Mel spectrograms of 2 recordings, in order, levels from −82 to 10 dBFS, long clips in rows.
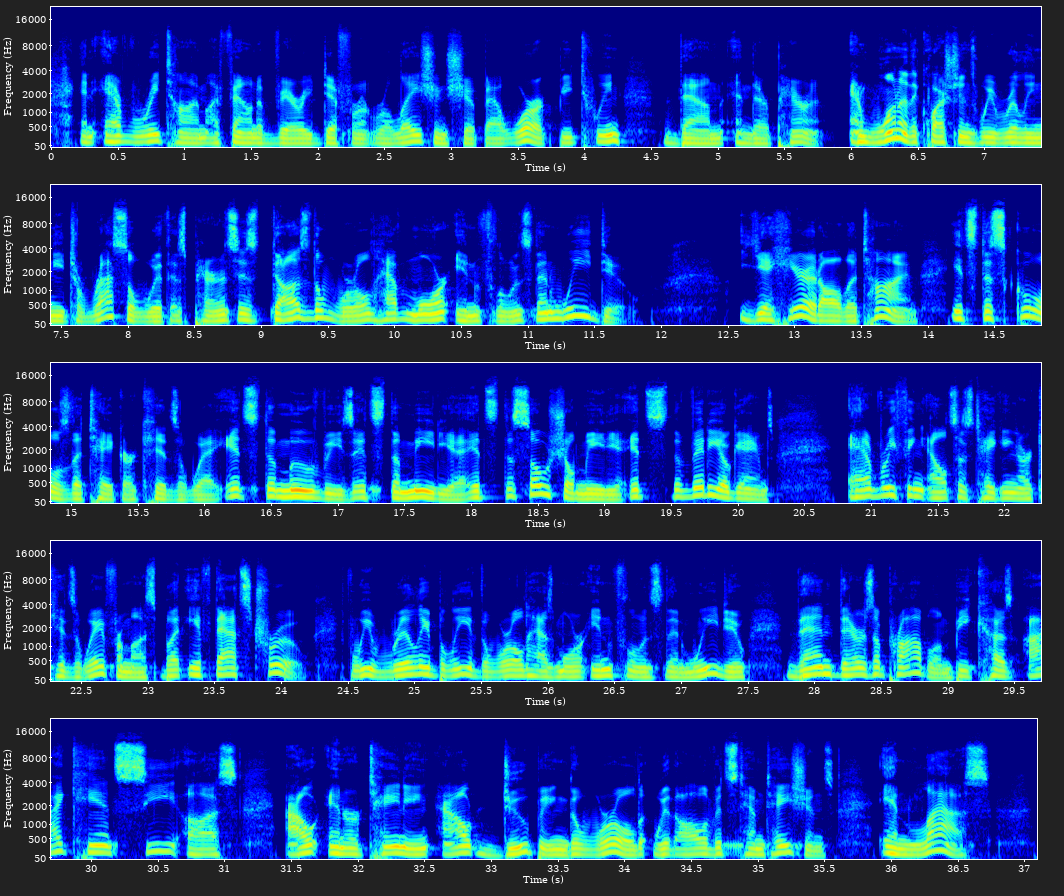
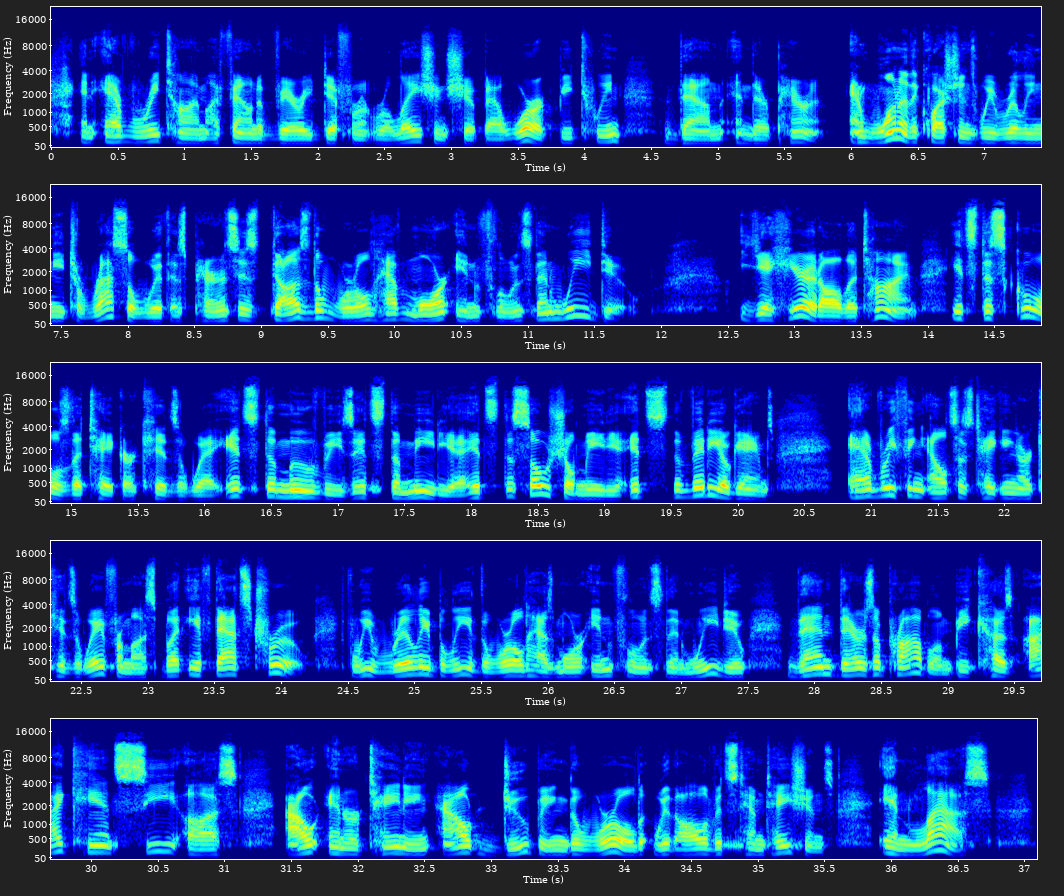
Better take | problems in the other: first | thin; very; fading below 400 Hz

